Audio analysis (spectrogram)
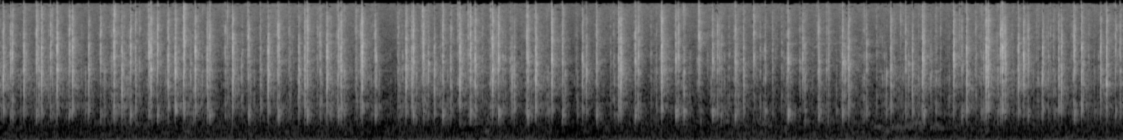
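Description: A hollow white plastic game controller is held in both hands while fingertips and thumbs rapidly tap and click its buttons. The result is a steady stream of sharp, bright plastic clicks with very short decay and almost no low end.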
